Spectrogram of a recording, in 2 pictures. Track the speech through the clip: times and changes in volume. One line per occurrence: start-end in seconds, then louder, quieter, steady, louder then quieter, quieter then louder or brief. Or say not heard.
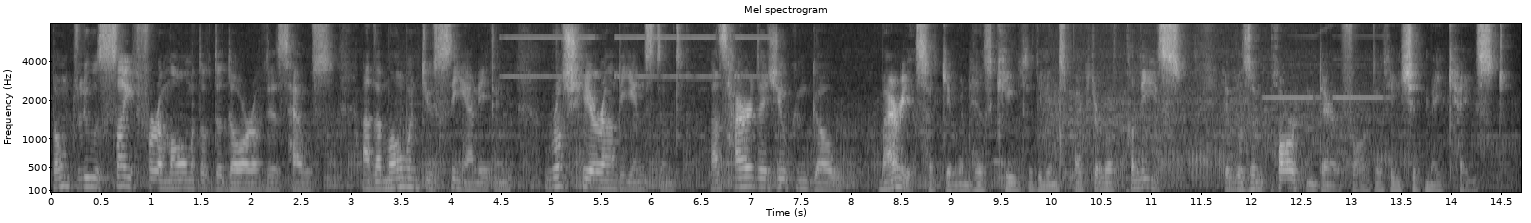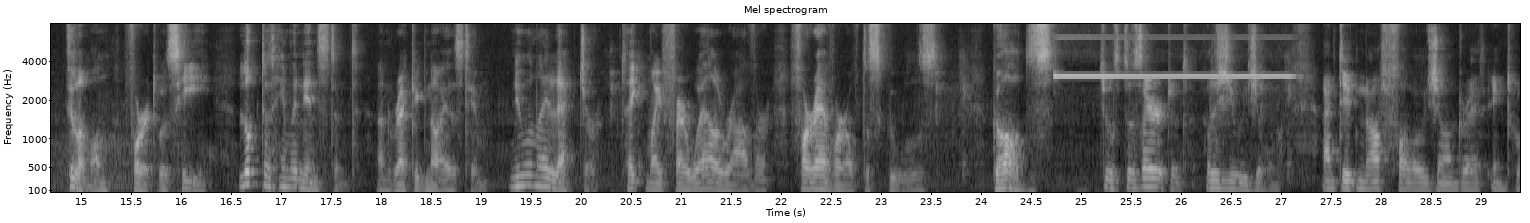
0.0-29.3 steady.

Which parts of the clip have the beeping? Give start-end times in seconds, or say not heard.
4.5-7.2, 12.2-13.4, 24.7-27.2.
